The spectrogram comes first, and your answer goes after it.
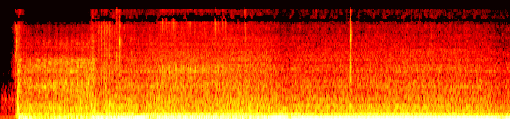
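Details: Classic Austin Countryman Mini with carburettors, fuel pump primed, choke pulled out a little, in neutral: short crank, then it catches at once and settles into a strong, even idle with a deep, steady exhaust note; clean start.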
